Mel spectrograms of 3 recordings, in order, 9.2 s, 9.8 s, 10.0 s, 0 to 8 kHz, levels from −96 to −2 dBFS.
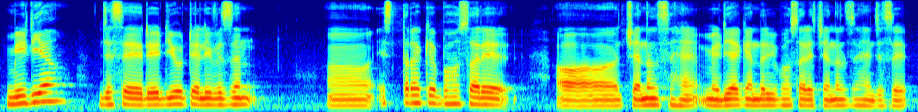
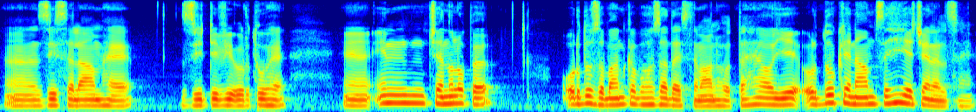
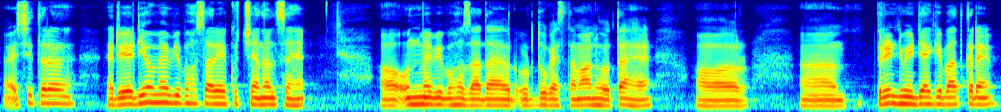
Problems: none marked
